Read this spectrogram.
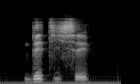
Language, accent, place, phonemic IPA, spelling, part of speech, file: French, France, Lyon, /de.ti.se/, détisser, verb, LL-Q150 (fra)-détisser.wav
- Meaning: to unweave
